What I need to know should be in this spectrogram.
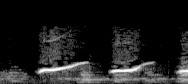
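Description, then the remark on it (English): A person whistles to call a dog named Rover, three short, rising notes in a steady repeated pattern, each one sliding upward in pitch, clear and fairly loud with brief pauses between them and no talking. “Oh, I'll bet he hears me whistling.”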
